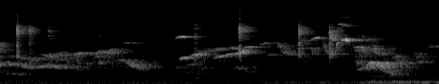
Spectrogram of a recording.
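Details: Caged white-rumped shama (murai batu) singing in the balak six-sound style as its cage cover is opened: soft varied warbling with slurred whistles and brief high notes, fairly quiet, with faint low noise at the end.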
